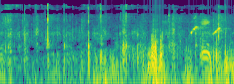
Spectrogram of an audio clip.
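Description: Horse's hooves clopping on a gravel dirt track in an uneven series of knocks as the ridden horse moves along, with a brief human voice about one and a half seconds in.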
